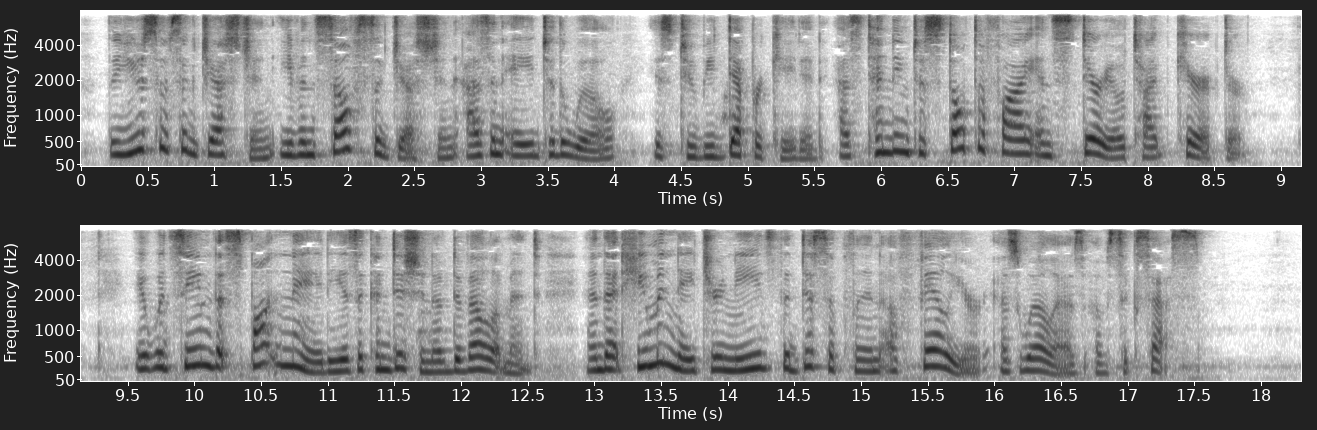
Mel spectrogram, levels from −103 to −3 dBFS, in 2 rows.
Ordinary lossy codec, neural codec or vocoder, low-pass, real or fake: MP3, 48 kbps; none; 7.2 kHz; real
